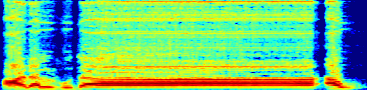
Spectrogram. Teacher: اس کی وجہ یہ ہے کہ اگر آپ وقف یہاں آیت پر نہیں کرتے اور آگے حمزہ بشکل الف ہے اس لیے یہاں مد کر کے آپ ملائیں گے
